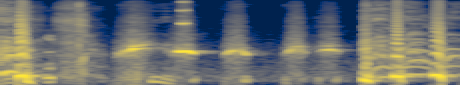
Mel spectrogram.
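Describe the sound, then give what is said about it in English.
A man whistles a short, bouncy tune of several quick, clear notes as he comes into the house, framed by brief bursts of voice at the start and end. “come in the house whistling like that Cialis nigga.”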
